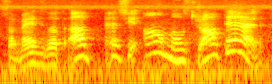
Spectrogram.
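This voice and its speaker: Lively man reading a rhyming storybook. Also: high voice, moderate pace, slight background noise. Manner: theatrical, acts out characters. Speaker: storyteller reading a children's book aloud. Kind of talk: animated rhyming storybook narration.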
